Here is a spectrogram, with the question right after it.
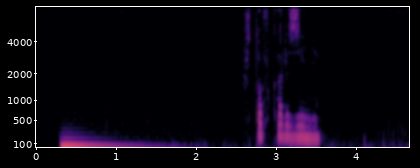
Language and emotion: Russian, neutral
